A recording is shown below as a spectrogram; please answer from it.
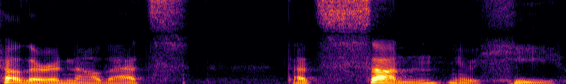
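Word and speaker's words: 日: He would be one way of pronouncing it. Would be like, there's different ways of pronouncing it, but it represents the sun.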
